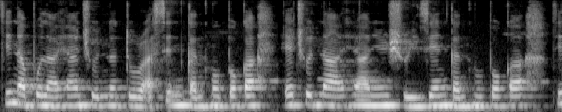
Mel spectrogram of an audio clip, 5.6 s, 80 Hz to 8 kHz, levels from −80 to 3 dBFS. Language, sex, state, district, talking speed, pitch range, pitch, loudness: Mizo, female, Mizoram, Aizawl, 245 wpm, 200-215 Hz, 205 Hz, -15 LUFS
